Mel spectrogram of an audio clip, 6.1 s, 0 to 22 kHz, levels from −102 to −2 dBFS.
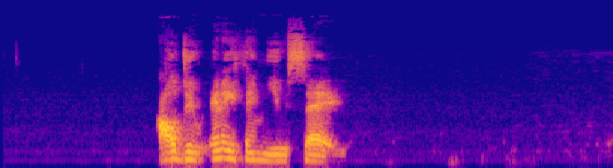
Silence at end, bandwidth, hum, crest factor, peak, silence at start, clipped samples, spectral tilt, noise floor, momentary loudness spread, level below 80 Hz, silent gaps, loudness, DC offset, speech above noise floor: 2.75 s; 13 kHz; none; 22 dB; -2 dBFS; 1.55 s; under 0.1%; -4.5 dB/octave; -78 dBFS; 10 LU; -64 dBFS; none; -18 LUFS; under 0.1%; 60 dB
